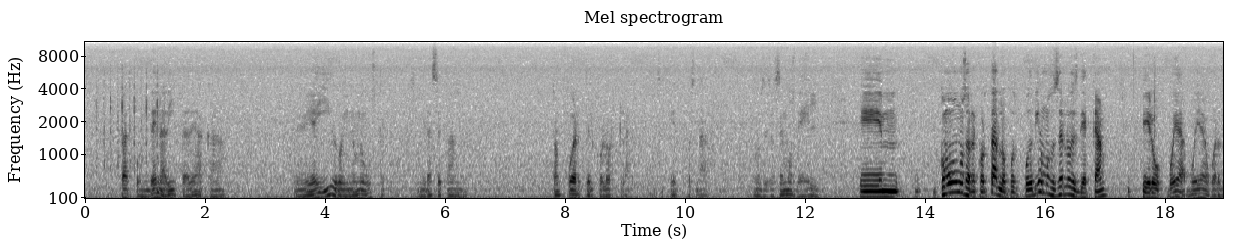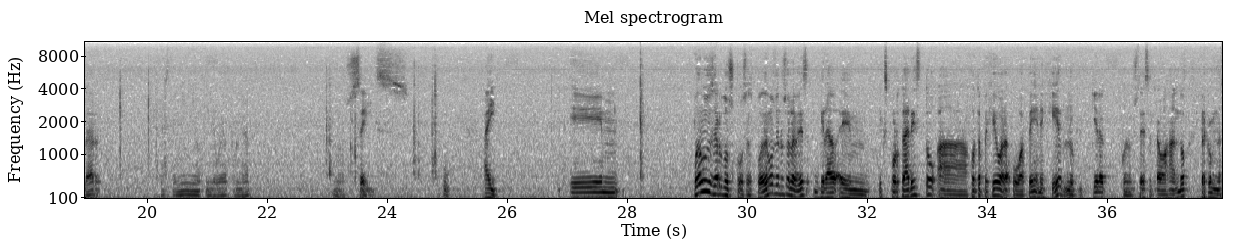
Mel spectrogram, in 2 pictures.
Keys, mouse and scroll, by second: 0.2 f, 0.7 click, 1.6-5.0 drag, 5.3 click, 6.0-7.9 drag, 8.0-11.0 drag, 12.3 click, 13.8 right click, 15.7 click, 20.0 ctrl+shift+s, 22.0 click, 23.1 BackSpace, 23.5 KP_Add, 24.6 BackSpace, 24.9 Return.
